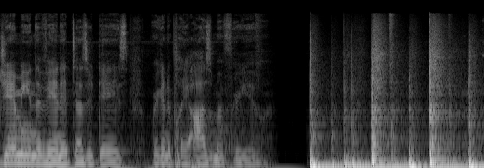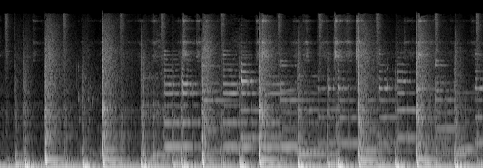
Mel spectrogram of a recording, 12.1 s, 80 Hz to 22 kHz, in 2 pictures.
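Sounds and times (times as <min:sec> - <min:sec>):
rock drum kit beat: 0:03.9 - 0:12.0
bass guitar line: 0:05.3 - 0:12.0.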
